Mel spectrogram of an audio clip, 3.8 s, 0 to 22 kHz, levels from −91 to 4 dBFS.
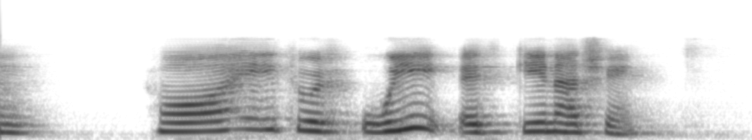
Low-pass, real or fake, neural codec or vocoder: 7.2 kHz; fake; codec, 16 kHz, about 1 kbps, DyCAST, with the encoder's durations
